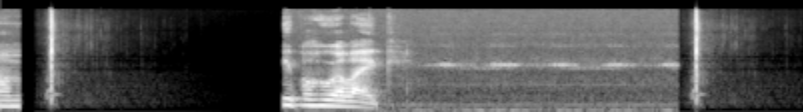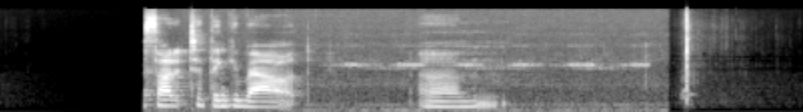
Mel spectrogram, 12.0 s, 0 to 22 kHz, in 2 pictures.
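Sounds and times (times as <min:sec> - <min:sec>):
cricket chirping: 0:03.1 - 0:05.1, 0:08.4 - 0:11.0.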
